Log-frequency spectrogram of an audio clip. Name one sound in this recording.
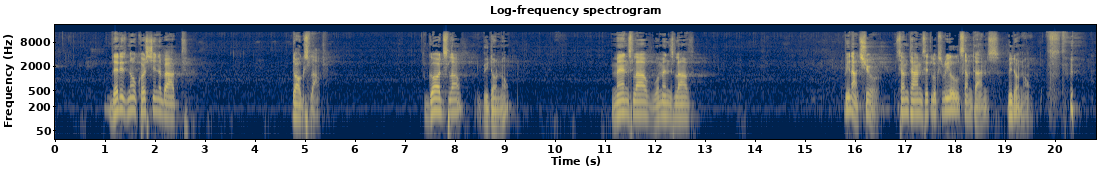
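An elderly man speaks calmly and deliberately into a microphone, with long pauses.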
